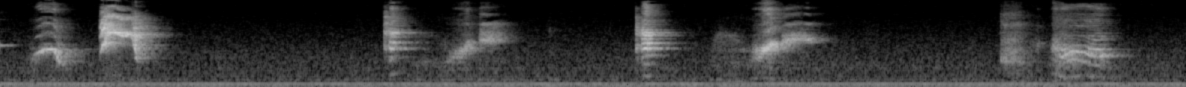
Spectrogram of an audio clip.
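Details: One-year-old pet Senegal parrot saying phrases such as "Good Morning" and "I'll be back": short raspy spoken syllables in separate bursts, over a steady low electrical hum.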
